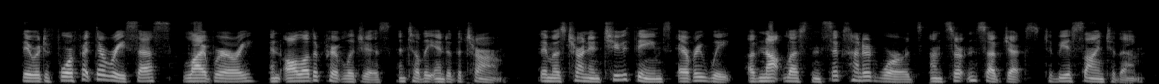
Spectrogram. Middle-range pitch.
Yes: medium, 150 Hz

